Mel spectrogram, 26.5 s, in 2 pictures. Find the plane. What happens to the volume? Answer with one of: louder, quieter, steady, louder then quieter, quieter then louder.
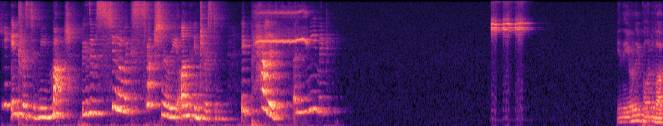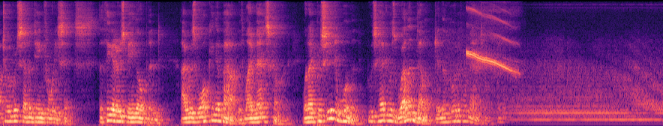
louder.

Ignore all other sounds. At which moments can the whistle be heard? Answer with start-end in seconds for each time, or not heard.
5.0-6.2, 9.8-10.7, 22.6-23.7.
